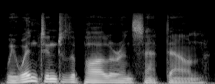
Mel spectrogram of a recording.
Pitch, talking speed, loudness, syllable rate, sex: 95 Hz, 220 wpm, -18 LUFS, 5.0 syllables/s, male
